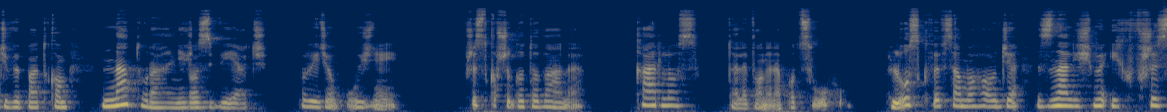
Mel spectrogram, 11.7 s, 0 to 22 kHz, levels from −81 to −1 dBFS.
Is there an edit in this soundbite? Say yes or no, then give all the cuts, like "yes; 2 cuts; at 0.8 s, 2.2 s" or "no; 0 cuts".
yes; 3 cuts; at 1.9 s, 4.9 s, 10.3 s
